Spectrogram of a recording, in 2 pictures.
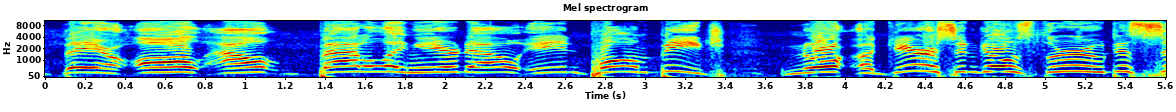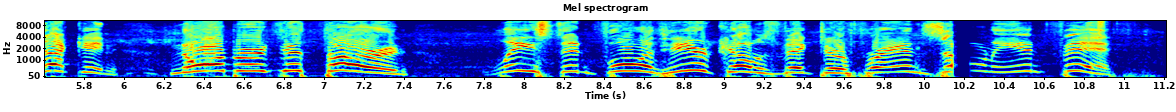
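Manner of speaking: high excited race call; motorsport commentator. Real, not acted. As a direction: ride the battle with excitement. Everyone battling for positions.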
